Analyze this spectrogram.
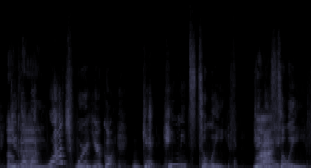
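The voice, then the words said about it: Irate entitled 'Karen' character voice. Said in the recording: “my Karen impression ... You are an amazing Karen”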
